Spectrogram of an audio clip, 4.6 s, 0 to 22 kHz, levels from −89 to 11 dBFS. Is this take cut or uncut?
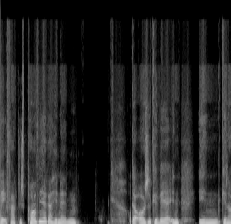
cut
